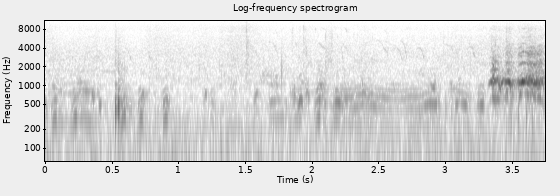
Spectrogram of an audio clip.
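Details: Chicken clucking close by: soft, evenly spaced clucks and a slightly wavering drawn-out note, ending in a sudden louder, harsh squawk.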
